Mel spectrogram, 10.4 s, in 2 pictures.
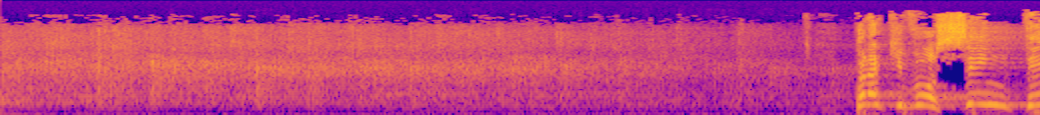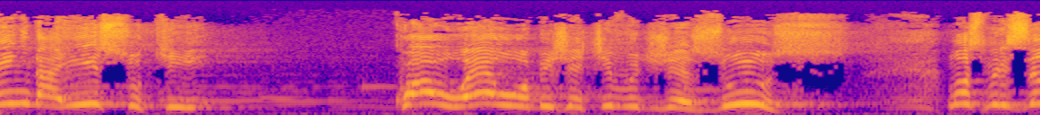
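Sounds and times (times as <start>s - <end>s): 
crowd applauding: 0.0s - 4.6s
speech: 4.4s - 6.3s, 7.2s - 10.3s.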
